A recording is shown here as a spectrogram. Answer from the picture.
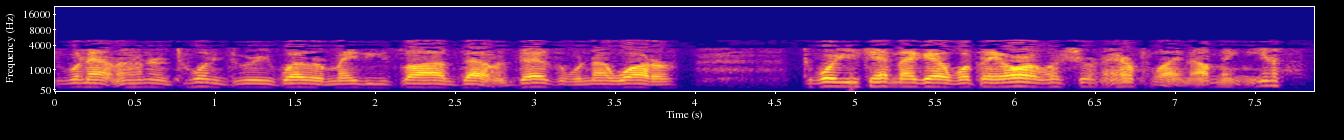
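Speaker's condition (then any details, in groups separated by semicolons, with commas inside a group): Vocal cord paralysis after stroke, unilateral vocal fold paralysis; familial stroke at age 35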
